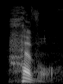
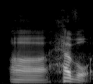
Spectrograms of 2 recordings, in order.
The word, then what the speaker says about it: Hevel: is this Hebrew word Hevel. Hevel. And again, sometimes you'll see it spelled with a B, but it's always pronounced with the V. Hevel.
